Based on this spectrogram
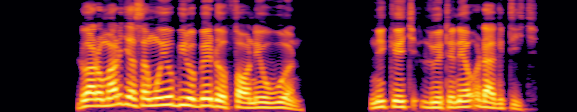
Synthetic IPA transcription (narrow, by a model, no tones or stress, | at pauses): dwaɾɔmard͡ʒasamwojobiɾobedot̪ɔnɪowonː | iket͡ʃlweteneɔdaɡtḭt͡ʃ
